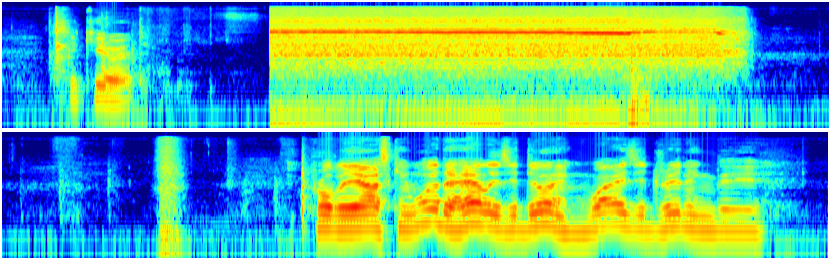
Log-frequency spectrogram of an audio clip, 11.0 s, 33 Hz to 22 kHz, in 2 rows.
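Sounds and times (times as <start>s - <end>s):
power drill whining: 1.8s - 5.0s.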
